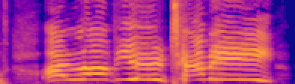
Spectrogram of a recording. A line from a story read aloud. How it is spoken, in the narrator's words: very loudly so everyone in the whole playground and the supermarket car park next door could hear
